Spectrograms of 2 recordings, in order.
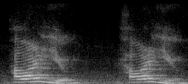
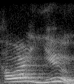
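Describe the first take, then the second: First: "are" stressed with falling tune. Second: "you" stressed with a high rise; stress on you, rising. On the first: Teacher showing one English way to ask. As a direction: lean on "are", let it fall. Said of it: "First is". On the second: Teacher showing the other English way to ask. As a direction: lift and hit "you" at the end. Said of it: "And the other way is". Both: Shown as a demonstration.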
